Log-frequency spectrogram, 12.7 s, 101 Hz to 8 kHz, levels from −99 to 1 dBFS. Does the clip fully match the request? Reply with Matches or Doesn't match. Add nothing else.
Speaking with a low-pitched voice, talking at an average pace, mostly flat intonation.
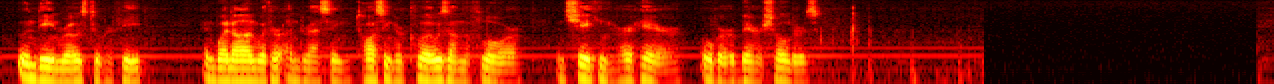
Doesn't match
